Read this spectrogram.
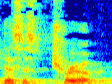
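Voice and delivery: TRUE drawn out slowly and firmly; slow down and stress "true"; emphatic. Retold or imitated. Preacher voicing Paul vouching for his words, emphatic. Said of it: "emphatically stating with emphatic language".

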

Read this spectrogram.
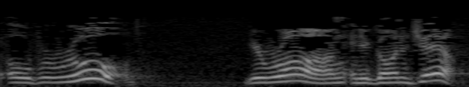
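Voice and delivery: loud, firm verdict; stern judge ruling. Acted. Imagined judge rejects the pedophile's plea, loud and stern. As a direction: bang the gavel and declare it loudly. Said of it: "No, he would say".

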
